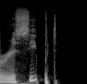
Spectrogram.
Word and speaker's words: receipt: Well, he's reading it phonetically. Receipt. – Yeah. Yeah, what's wrong with receipt? – Ah, so, the English language. Adding letters you don't need.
